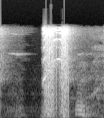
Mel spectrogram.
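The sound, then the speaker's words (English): A squeaky pig toy is squeezed, giving a thin high squeal, a short pause, then a louder, harsher squeak that trails off. “You're the fucking squeaky toy pig.”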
